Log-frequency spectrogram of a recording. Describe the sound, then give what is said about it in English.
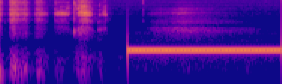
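A loud, steady electronic ringing tone comes over a phone line on an outgoing call, holding unbroken for over a second after a few brief muffled sounds. “I'm going to call people that I want to talk to.”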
